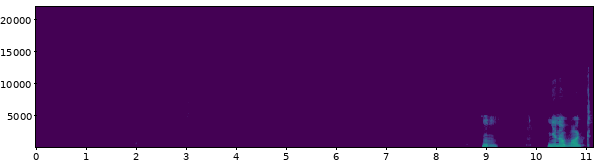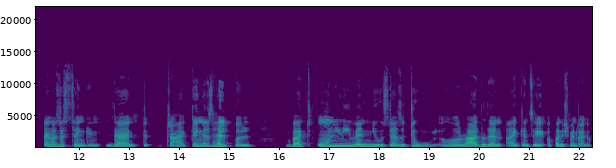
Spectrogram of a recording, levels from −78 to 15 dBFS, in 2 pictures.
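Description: At 9.01 s the speech has a skip ahead: about 0.4 s of audio was discarded while later audio was already queued, so playback jumps forward with no gap. The waveform shows an abrupt splice, and spectrogram harmonics break and resume misaligned.

From 9.61 to 10.02 s a jitter buffer speed-up removes roughly 50 ms of audio by cutting repeated pitch-period pieces, making the speech run at 111% speed at unchanged pitch and sound hurried. Syllables appear compressed in time, with tiny periodic seams.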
